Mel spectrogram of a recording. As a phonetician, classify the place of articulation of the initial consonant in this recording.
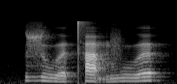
alveolar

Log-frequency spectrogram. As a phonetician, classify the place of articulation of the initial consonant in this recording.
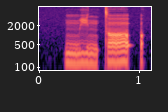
labial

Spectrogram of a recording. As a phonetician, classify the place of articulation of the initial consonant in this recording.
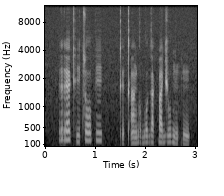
alveolar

